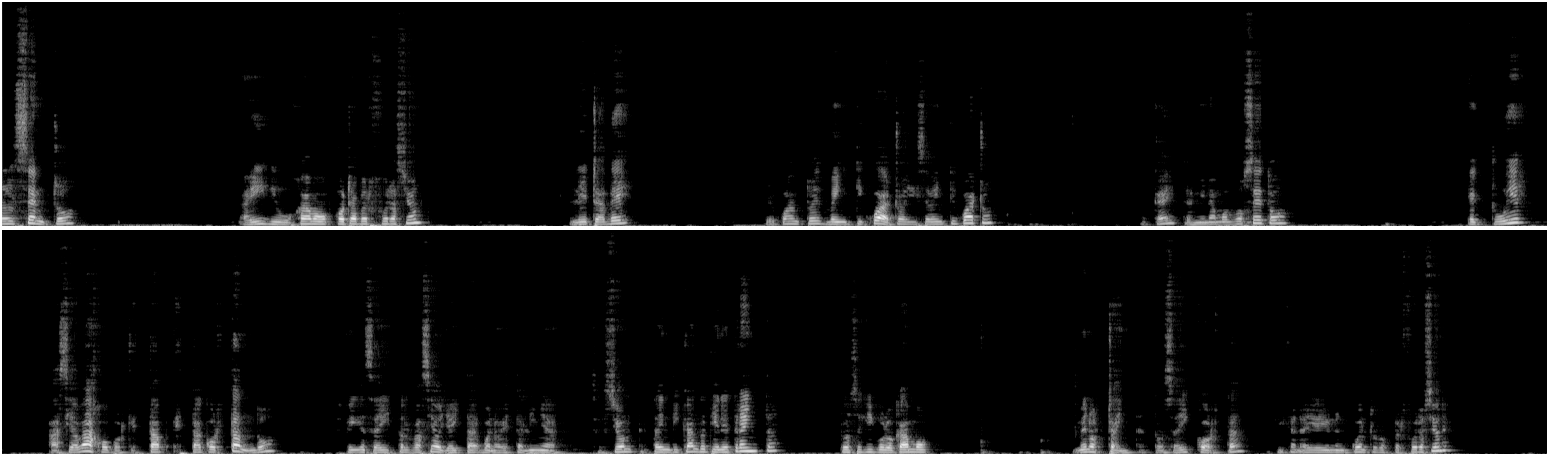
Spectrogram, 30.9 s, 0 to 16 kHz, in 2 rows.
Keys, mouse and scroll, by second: 3.2 click, 4.0 ↺, 4.7 click, 5.9 d, 7.1 click, 8.1 click, 9.7-10.7 typing, 24.9-26.3 typing, 26.5 Return.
